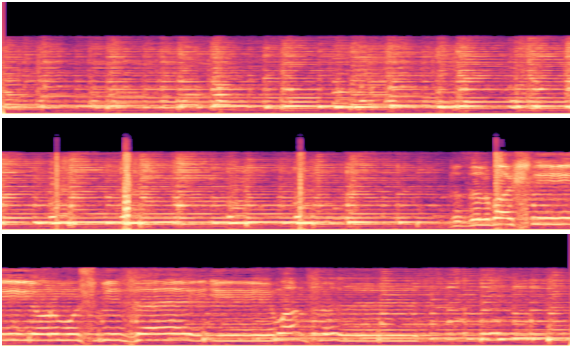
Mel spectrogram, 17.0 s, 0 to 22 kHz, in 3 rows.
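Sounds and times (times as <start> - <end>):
plucked lute melody over drone: 0.0 - 17.0
sharp taps: 6.2 - 7.2, 8.6 - 8.8.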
